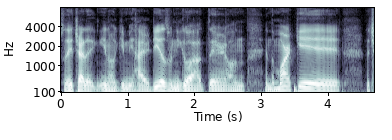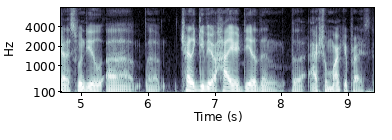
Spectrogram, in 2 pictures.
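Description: Against a quiet background, a man with a Samoan accent speaks at medium pitch and a moderate pace, his intonation fairly even. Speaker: podcast co-host. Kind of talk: casual chat.

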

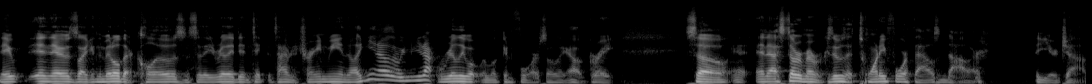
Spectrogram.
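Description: A man at medium pitch with ordinary pitch variation, very fast and with big swings in loudness, on a very clean recording with a silent background. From New Orleans area, Louisiana. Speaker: accountant. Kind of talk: casual chat.

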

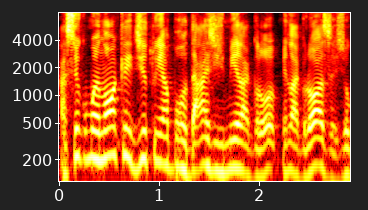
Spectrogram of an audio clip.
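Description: Here a man speaks with a Carioca accent. His pitch is high, with ordinary pitch variation. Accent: Carioca (Rio). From Rio de Janeiro, Brazil. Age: 50s. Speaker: innovation consultant. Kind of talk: casual interview chat. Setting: studio.

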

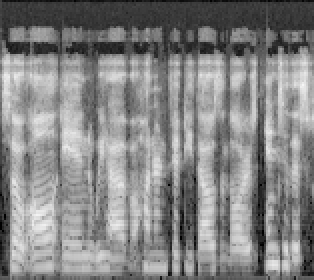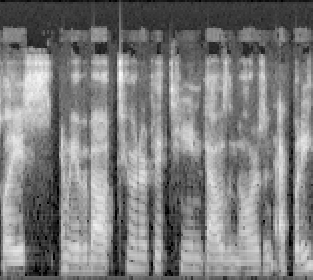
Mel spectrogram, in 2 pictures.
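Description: A woman with a plain, everyday voice, pitched fairly low and with ordinary pitch variation. The sound is dry and close, with no echo. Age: 30s. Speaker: podcast host. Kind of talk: casual discussion. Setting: online audio room.

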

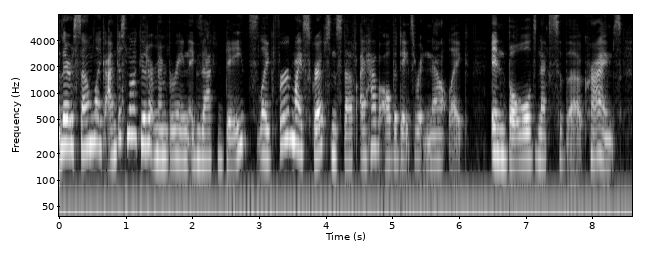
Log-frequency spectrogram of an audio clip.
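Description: In audible room echo, a woman with a medium pitch talks at a moderate pace with hardly any pauses. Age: 20s. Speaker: true crime podcaster. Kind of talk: casual storytelling monologue. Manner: low energy.

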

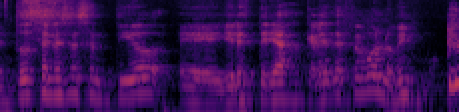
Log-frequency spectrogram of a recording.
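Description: Speaking at a very fast pace, a man with a Chilean accent shows ordinary pitch variation. Room echo is audible, and there is noticeable background noise. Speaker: radio producer hosting a podcast episode. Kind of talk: live podcast panel chat. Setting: radio studio, streamed live.

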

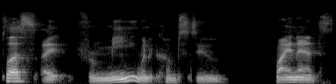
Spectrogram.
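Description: A man talks with a Toronto accent and lively intonation. The background is quiet. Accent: Canadian (Toronto area). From Canada, Brampton, Ontario. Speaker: insurance and wealth advisor. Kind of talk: interview.

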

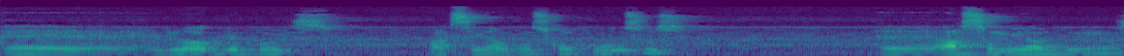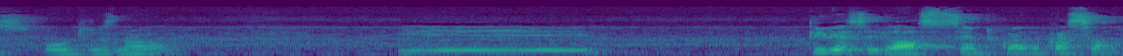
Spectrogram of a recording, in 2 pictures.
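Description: A man with a medium pitch speaks very slowly, his pitch varying in an ordinary way. Long pauses come often, and the room echo is audible. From Pernambuco, Brazil (Sertânia, rural). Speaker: psychoanalyst and teacher. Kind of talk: interview.

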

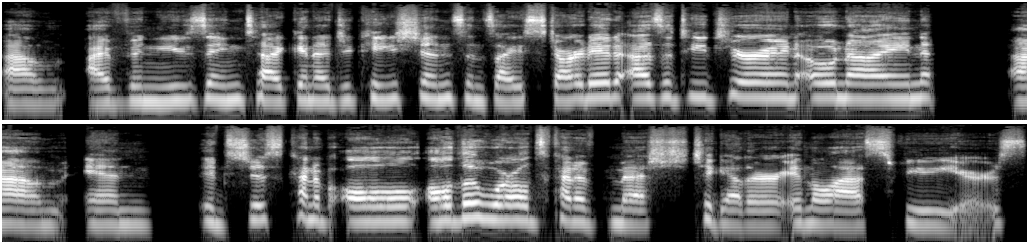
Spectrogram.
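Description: Fairly high in pitch, a woman speaks in a plain, everyday voice with an American accent. Her pace is moderate and her intonation fairly even, in a dry, close sound with no echo. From Texas. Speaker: educational technology coordinator. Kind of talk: interview conversation. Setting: video call.

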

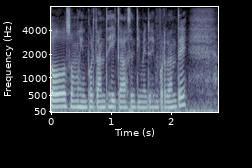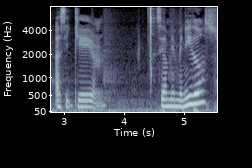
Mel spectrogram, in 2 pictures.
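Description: This woman has a fairly low pitch and fairly even intonation. She speaks at a moderate pace. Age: 20s. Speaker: podcaster, psychology student. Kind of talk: casual monologue.

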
